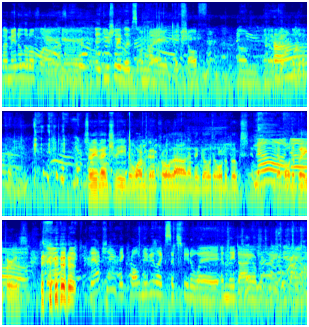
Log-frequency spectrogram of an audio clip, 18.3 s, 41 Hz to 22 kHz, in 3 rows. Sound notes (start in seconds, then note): 6.7 laughs; 12.8 laughs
